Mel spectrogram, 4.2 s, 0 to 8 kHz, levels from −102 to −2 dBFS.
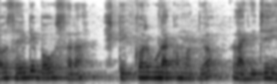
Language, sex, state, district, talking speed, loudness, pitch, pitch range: Odia, male, Odisha, Malkangiri, 115 wpm, -17 LUFS, 145 Hz, 135-160 Hz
